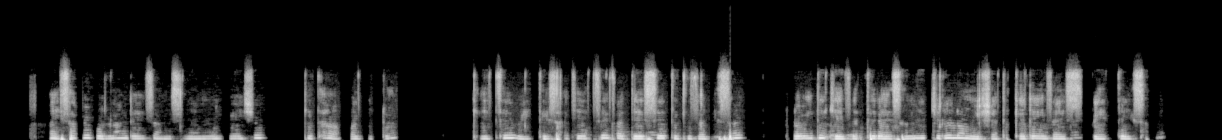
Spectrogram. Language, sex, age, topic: Gamo, female, 18-24, government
